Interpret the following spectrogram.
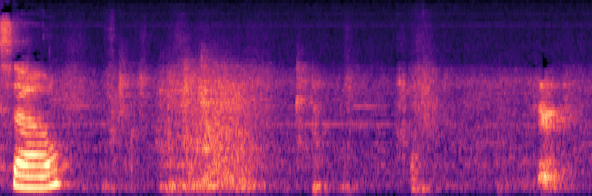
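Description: A butter knife spreading frosting over a cupcake: a soft scraping hiss lasting about a second, then a couple of faint clicks.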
